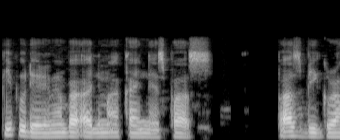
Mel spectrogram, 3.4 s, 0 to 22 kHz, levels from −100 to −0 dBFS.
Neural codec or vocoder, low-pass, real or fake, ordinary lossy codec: none; 7.2 kHz; real; Opus, 64 kbps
